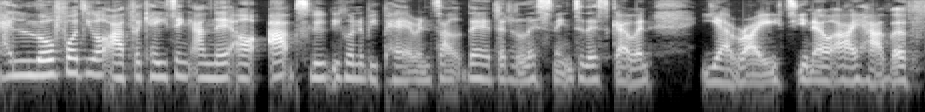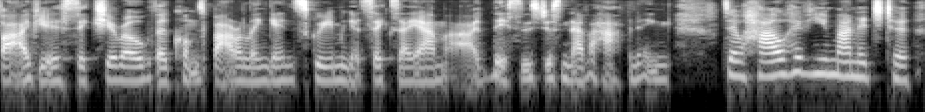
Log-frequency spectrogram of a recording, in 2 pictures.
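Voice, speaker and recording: A woman's voice: on the low side, creaky, no echo, clean studio sound. A woman hosting a podcast, interviewing in an enthusiastic, affirming way and often saying "like" and "you know". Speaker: podcast host. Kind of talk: conversational interviewing.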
